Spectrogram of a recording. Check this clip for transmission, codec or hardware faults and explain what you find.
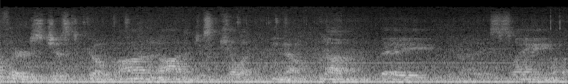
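One fault is present. From 3.42 s to the end, channel delay (doubling): one channel lags 92.9 ms, which fits a 4096-sample buffer. The mono sum carries an equal-level slap echo, with every onset doubled on the waveform and spectrogram.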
